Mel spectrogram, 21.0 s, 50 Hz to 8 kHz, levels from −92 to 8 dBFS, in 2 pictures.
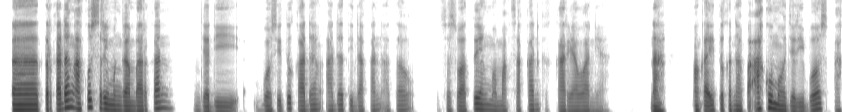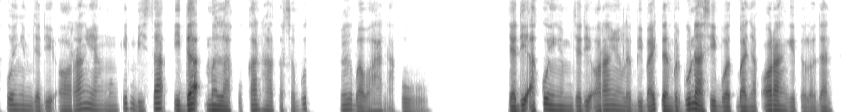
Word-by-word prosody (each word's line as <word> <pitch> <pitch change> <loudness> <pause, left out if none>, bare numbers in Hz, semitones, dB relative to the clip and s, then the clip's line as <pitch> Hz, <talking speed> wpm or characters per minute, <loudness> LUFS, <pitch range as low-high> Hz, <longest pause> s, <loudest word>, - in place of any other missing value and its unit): Eee, 135 0 +9
terkadang 140 +7 +5
aku 170 +4 +5
sering 155 -7 +3
menggambarkan, 120 +7 +2 0.2
jadi 105 -3 -3 0.2
bos 115 +1 -5
itu 125 +5 -3
kadang 130 +1 -3
ada 115 +3 -5
tindakan 120 -1 -8
atau 120 +3 -9 0.4
sesuatu 110 +3 -3
yang 135 -2 +4
memaksakan 115 +2 -6
ke 105 - -31
karyawannya. 105 -2 -5 0.5
Nah, 105 -3 +3 0.3
maka 120 -1 0
itu 125 +1 0
kenapa 120 -2 -3
aku 150 +3 +6
mau 120 -4 +5
jadi 105 -2 -3
bos, 135 +6 +1
aku 130 +3 -6
ingin 120 -3 -7
menjadi 110 0 -7
orang 115 +6 -3
yang 125 -5 -5
mungkin 115 +4 -10
bisa 110 +9 -1 0.2
tidak 125 +4 +5
melakukan 120 0 0
hal 110 -1 -7
tersebut 110 +6 -12 0.4
ke 135 0 -4
bawahan 100 -1 -7
aku. 105 +1 -12 1.1
Jadi 115 +4 +3
aku 120 +4 +1
ingin 120 -3 0
menjadi 115 +1 -3
orang 125 +2 -1
yang 110 - -6
lebih 110 -1 -7
baik 125 +5 0
dan 115 -5 +2
berguna 125 +5 +4
sih 115 +3 -2
buat 110 -1 -2
banyak 100 -1 -3
orang 125 -1 +2
gitu 105 -1 -10
loh, 100 0 -9
dan 100 -1 -6
115 Hz, 160 wpm, -27 LUFS, 110-130 Hz, 1.1 s, Eee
